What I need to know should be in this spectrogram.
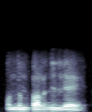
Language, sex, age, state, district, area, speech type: Malayalam, male, 60+, Kerala, Pathanamthitta, rural, conversation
